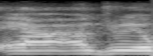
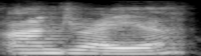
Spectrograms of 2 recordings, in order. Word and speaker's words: Andrea: these people i told you i rode alone andrea what would you like to add to that because after that we're gonna talk about uh the bank go ahead andrea what would you like to add today because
